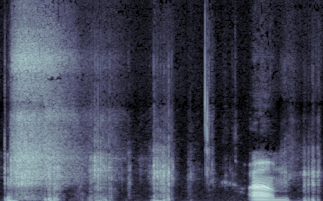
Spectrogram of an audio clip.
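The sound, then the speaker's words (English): Loud crunching as someone chews food, with a burst at the start followed by several shorter crunchy bites, broken by a brief murmured vocal sound. “Those are some mighty crunches.”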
